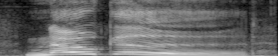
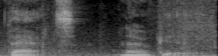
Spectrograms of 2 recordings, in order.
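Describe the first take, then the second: First: Much higher, loud wailing "No good!"; shrill Sonic yell. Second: Soft Sonic catchphrase. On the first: Sonic at Tails' bedside, high loud "No good!". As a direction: belt out "No good!" like a cartoon hero in despair. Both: Retold or imitated. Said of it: "Sonic lecturing Tails".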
